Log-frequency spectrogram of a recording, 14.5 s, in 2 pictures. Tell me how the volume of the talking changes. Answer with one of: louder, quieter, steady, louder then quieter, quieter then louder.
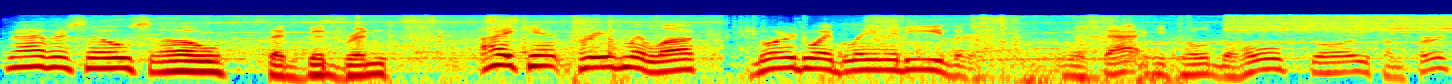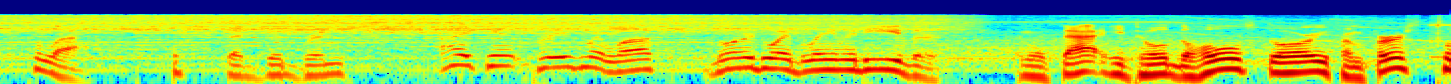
quieter then louder.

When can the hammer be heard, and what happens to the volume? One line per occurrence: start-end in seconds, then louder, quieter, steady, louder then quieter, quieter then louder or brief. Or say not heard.
not heard.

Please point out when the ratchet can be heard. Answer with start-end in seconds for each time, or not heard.
1.6-12.2.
